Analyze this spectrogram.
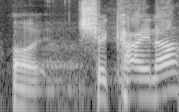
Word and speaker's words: Shekinah: 셰카이나 혹은 셰키나라고 발음하는데요. 자, 있으세요? 없으세요? 네, 없으시면 괜찮습니다. 제가 저기 이메일을 좀 늦게 보내드려가지고 아직 못 보신 것 같습니다. So I wanted to show the Hebrew language, Shekinah in Hebrew, written Hebrew form.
